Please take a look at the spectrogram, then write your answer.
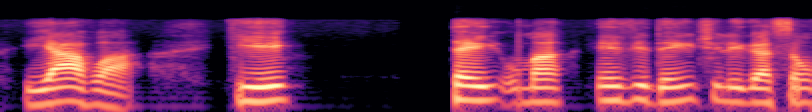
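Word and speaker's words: Yahweh: é aquele nome que a gente translitera como Jeová ou como Javé, que provavelmente se pronunciava Yahu ou Yahwe ou Yahua, que tem uma evidente ligação fonética com ei aé, e é e ya, né, parece ser muito parecido.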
